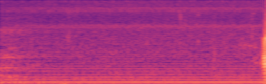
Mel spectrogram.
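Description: Steady electrical mains hum from the microphone sound system: an unchanging low hum made of many evenly spaced tones.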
